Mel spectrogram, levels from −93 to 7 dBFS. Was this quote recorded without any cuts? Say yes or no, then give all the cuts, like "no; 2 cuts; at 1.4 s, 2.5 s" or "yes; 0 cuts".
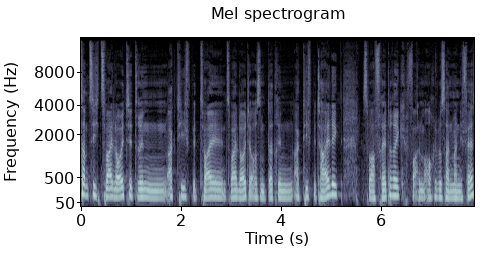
no; 1 cut; at 3.7 s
